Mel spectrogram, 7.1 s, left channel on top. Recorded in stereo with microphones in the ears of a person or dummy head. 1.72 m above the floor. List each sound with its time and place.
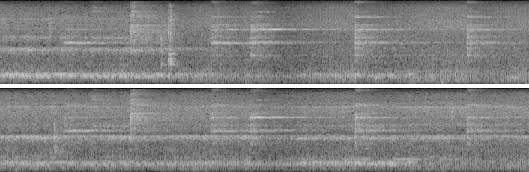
0.8 s a clink: 10° right (ahead or behind), 2.0 m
